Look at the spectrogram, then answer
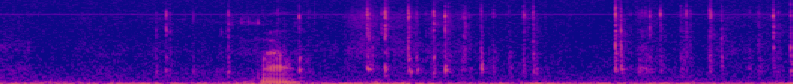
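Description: Quick bursts of clicking on a computer keyboard as a folder name is typed, close and crisp, with a brief spoken word early on and a low background hum.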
